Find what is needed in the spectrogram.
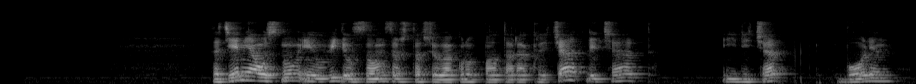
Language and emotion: Russian, positive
